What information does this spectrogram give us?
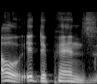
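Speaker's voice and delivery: slow, stretched-out voice.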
